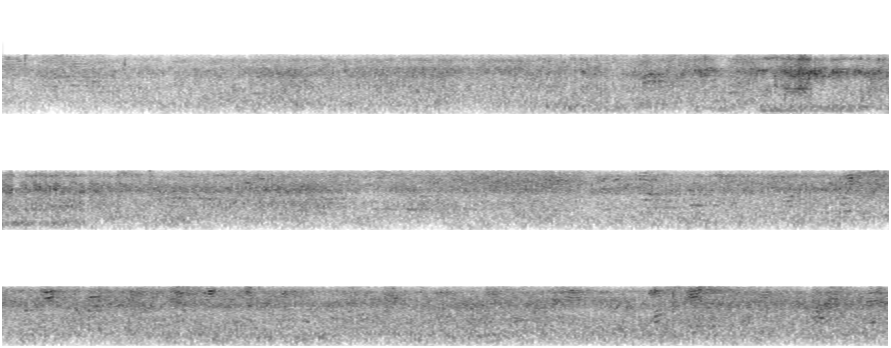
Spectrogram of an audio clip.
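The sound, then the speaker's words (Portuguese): A steady, continuous rumble of road and engine noise from inside a moving car driven behind a bus by a person on a phone call, fairly loud and unbroken for the whole stretch, with faint muffled voices now and then. “Você falou que tá dirigindo, esse carro que tá dirigindo é seu?”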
